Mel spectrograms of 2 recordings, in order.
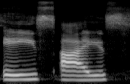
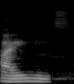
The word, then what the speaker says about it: Einz: Sorry, it's IINZ because people mispronounce my name. Again, EINZ. Many individual mentioned IINZ, Ace, but it's IINZ. Eyes.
